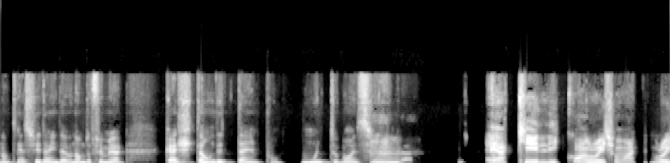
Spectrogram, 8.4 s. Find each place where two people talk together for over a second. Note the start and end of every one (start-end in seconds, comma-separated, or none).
none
